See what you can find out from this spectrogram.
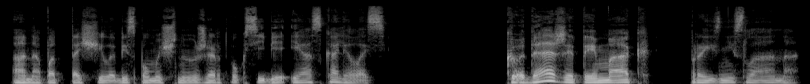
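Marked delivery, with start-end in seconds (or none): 5.0-6.5 taunting demon. Acted. Demon taunts captured mage.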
